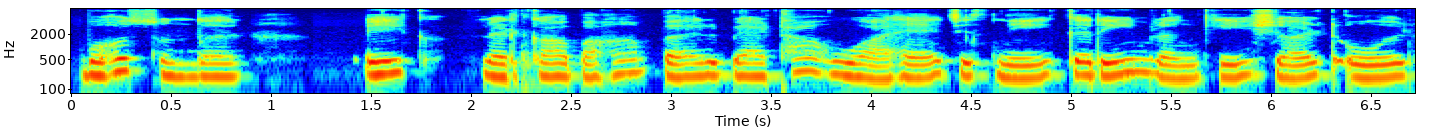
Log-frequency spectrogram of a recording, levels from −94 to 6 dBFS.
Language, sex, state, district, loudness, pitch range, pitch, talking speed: Hindi, female, Chhattisgarh, Sukma, -17 LUFS, 195-230 Hz, 210 Hz, 135 wpm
